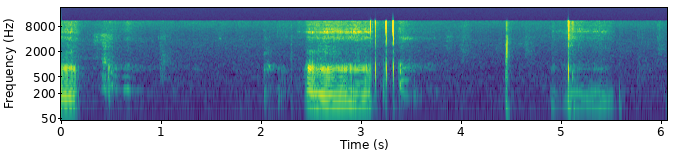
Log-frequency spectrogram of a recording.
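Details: Chihuahua asleep with its tongue out and eyes half open, snoring: a loud, low rumbling snore with a buzzy harmonic texture at about two and a half seconds, a shorter one near five seconds, and sharp clicks between, in a quiet room.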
